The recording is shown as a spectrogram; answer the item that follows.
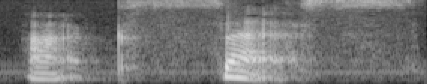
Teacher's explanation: with that C sound, it becomes more like a K and an S at the beginning instead.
